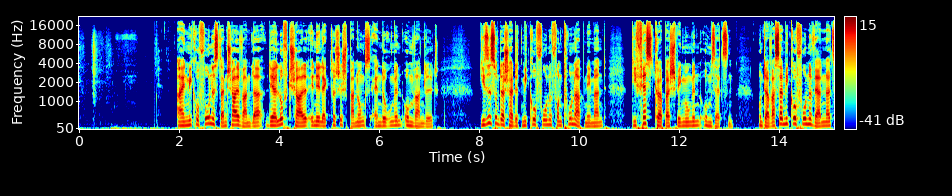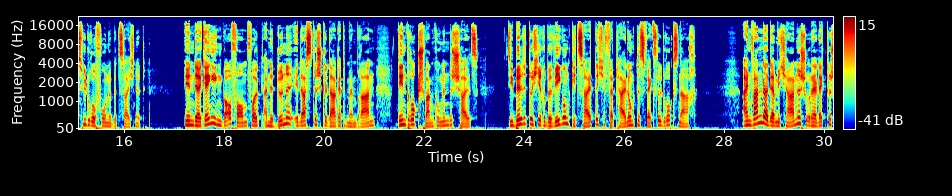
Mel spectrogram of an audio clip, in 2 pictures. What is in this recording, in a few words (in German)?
Behringer B1 mit Windschutz; Probeaufnahme; Mikrofon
